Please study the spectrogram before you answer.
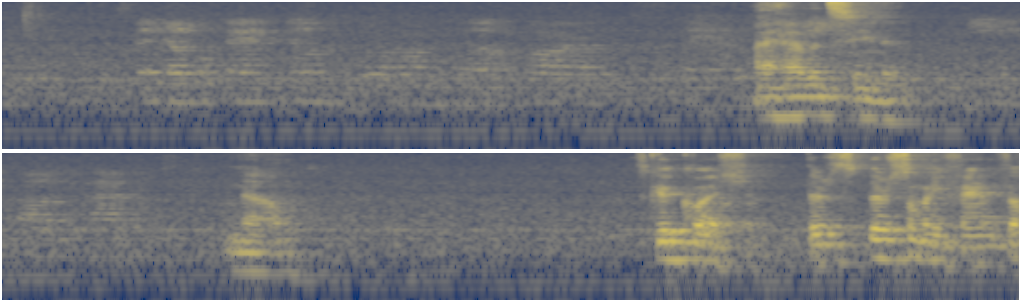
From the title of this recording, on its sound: Panel from Pensacon 2016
